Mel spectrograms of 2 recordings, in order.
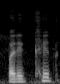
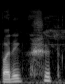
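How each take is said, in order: First: It is said with a Bengali accent. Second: It is said with standard Sanskrit pronunciation.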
